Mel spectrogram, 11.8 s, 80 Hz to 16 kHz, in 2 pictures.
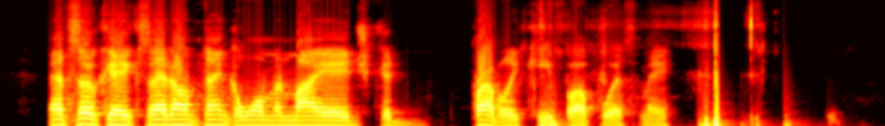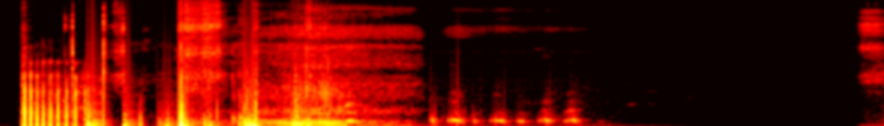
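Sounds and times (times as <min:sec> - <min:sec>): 
speech: 0:00.3 - 0:04.7
dog snoring: 0:06.1 - 0:08.8.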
